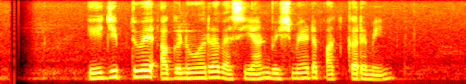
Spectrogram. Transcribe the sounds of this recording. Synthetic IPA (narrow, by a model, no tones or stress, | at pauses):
iːd͡ʒip̚t̪uʋeʔaɡənuʋəɾəʋæsijanʋiʃmejəʈəpat̪kəɾəmin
